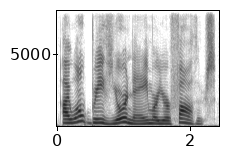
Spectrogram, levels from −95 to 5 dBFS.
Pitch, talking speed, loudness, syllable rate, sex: 235 Hz, 195 wpm, -17 LUFS, 4.4 syllables/s, female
